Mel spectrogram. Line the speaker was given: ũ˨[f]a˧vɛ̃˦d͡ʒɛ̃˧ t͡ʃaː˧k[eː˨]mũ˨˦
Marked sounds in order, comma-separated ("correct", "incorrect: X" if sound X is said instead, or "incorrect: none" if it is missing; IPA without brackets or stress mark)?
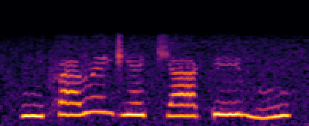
correct, incorrect: eː˦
